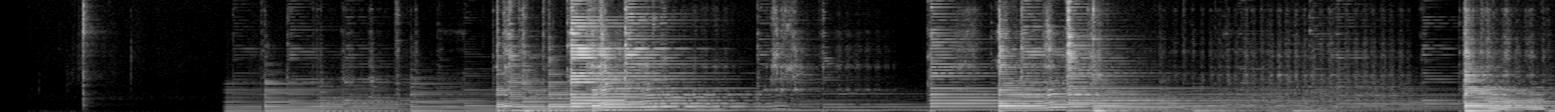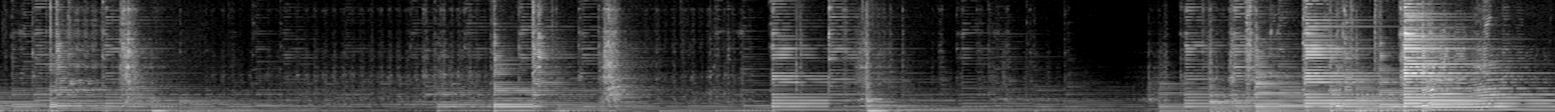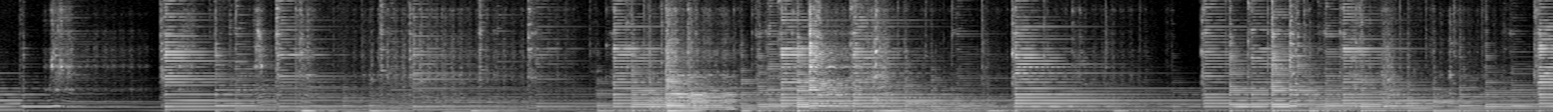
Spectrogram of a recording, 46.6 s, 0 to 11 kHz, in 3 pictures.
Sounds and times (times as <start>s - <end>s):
Music: 2.2s - 46.6s.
